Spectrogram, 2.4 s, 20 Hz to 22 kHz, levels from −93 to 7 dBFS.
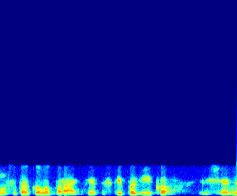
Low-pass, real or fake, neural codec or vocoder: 3.6 kHz; real; none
